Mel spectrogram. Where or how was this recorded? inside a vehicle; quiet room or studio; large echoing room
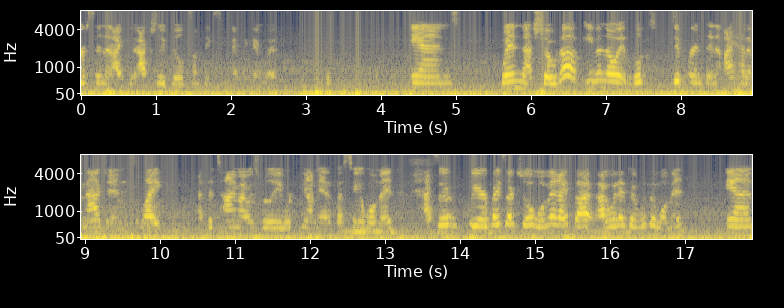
inside a vehicle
